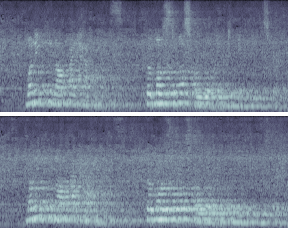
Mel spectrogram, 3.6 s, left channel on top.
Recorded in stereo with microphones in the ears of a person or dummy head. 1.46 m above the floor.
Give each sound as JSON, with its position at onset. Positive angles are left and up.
{"t": 0.3, "sound": "a woman speaking", "side_deg": 40, "distance_m": 2.0}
